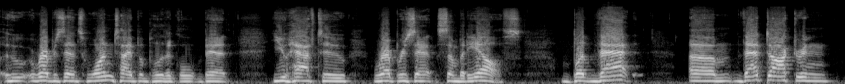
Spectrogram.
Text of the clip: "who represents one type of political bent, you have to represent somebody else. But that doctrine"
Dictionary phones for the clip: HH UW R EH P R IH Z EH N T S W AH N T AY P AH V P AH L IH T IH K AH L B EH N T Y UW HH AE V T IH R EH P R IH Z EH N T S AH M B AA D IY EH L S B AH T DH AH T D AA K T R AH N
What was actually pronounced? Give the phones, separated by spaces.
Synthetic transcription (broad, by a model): HH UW R EH P R IH Z EH N T S W AH N T AY P AH V P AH L IH T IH K L B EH N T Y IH HH AE F T IH R EH P R IH Z EH N T S AH M B AA D IY EH L S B AH T DH AH T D AA K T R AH N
